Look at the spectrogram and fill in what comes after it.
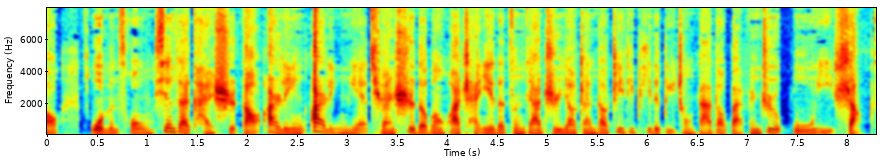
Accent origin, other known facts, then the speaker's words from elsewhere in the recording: Dalian, Liaoning, China; 在这样的年末，我们大连人除了你去花钱购物，除了去逛街景儿，怎么样走进更多的文化的场所？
